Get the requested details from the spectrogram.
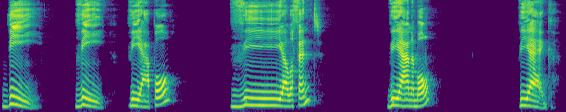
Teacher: When the following word starts with a vowel, we pronounce it with an e sound.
